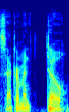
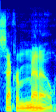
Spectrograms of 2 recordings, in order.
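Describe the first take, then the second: First: The T sound in the middle is pronounced. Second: The T sound in the middle is dropped. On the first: This shows the speaker is not from there. "not Sacramento" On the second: This is how locals say it. "They don't do the T"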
